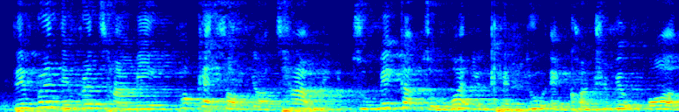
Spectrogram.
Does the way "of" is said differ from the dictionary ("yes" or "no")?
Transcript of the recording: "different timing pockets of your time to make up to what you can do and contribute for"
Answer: yes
